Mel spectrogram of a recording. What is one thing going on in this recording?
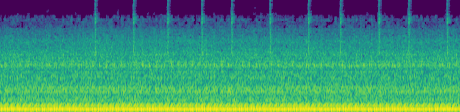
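A turn signal ticks rapidly.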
